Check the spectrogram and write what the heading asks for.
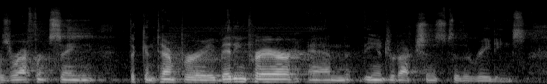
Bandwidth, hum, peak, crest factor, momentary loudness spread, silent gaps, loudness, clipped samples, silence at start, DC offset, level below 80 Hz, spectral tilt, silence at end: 15.5 kHz; none; -8 dBFS; 20 dB; 13 LU; none; -28 LUFS; under 0.1%; 0 s; under 0.1%; -68 dBFS; -5.5 dB/octave; 0 s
